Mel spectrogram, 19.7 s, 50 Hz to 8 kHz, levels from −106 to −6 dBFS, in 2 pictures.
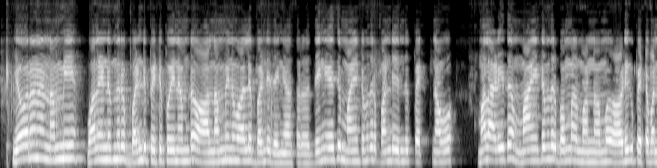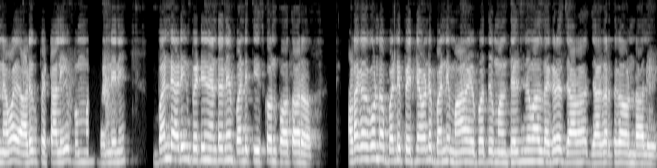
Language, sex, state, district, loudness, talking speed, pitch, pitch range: Telugu, male, Andhra Pradesh, Anantapur, -14 LUFS, 130 wpm, 190 Hz, 175-205 Hz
